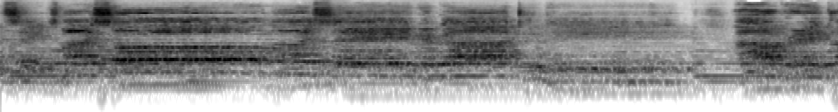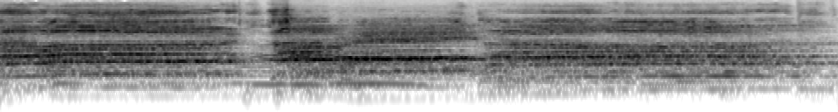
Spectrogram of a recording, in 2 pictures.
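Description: A congregation singing a slow hymn together in long held phrases, a man's voice leading through a microphone, with a short break between phrases about eleven seconds in.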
